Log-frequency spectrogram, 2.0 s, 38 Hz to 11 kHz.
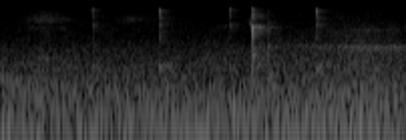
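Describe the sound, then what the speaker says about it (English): A few faint, separate clicks from a computer keyboard while the F12 key is pressed. The quiet, sparse taps sit over a low, steady room hiss. "Let's press on F12 on our keyboard"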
